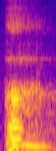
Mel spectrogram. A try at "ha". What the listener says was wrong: Ha. Air through your cords. Now that's not air through your cords. That is your cords closing together.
